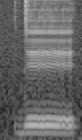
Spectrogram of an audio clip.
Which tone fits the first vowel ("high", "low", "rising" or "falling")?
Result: low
